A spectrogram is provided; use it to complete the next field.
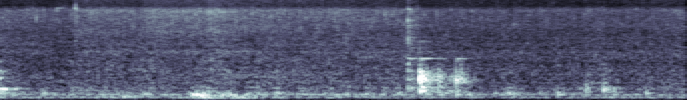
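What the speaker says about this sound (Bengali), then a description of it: "অল্প একটু জল দেব চিংড়ি মাছগুলো দিয়ে দিব" Shrimp and a splash of water going into a hot frying pan, a soft, steady sizzle with a few brief splashy bursts midway, fairly quiet and close.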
